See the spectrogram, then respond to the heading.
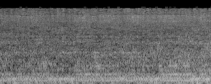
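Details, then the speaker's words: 1995 Ardisam Earthquake 8900 auger two-stroke engine, bought at a yard sale as a non-starter, first running on pure gas mix after choking: steady fast buzzing drone with no hunting, idle speed too high, to be adjusted once warm. "There we go. idle speed is too high."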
